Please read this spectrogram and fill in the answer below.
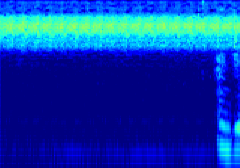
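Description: Steady, high-pitched insect chorus, an unbroken drone that carries on right through the pause in speech.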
